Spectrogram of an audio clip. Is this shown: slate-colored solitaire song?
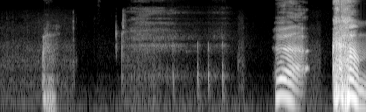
no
